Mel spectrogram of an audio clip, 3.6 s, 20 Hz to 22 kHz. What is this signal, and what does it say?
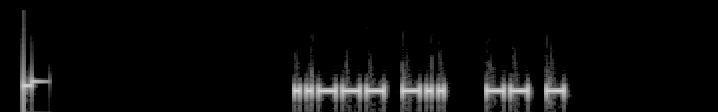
Morse code, heard as a keyed tone, about 40 wpm, 700 Hz. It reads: 2D MT
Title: Field Day Exchanges Encore - 40wpm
